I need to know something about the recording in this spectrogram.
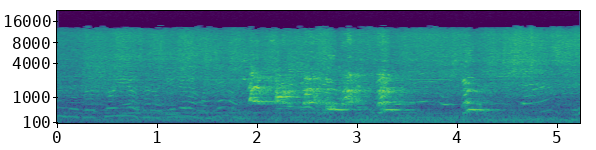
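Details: Boston Terrier barking at a kennel in Jamundí, Cali, Colombia: a low background murmur, then a cluster of four short, clipped barks spread over about two seconds.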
